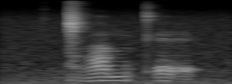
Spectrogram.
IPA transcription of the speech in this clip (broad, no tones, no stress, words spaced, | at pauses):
ɡ͡ǁamkʼɛ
